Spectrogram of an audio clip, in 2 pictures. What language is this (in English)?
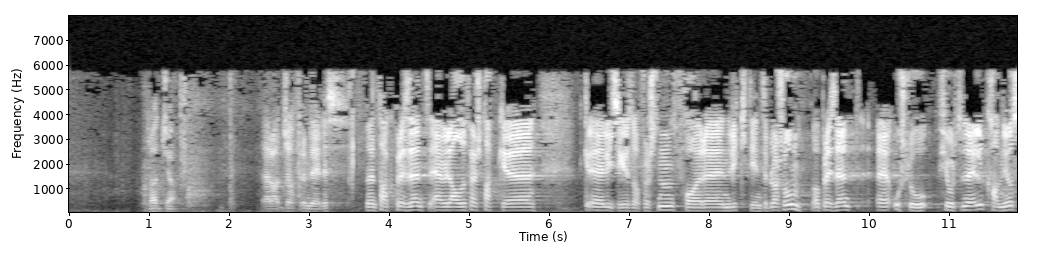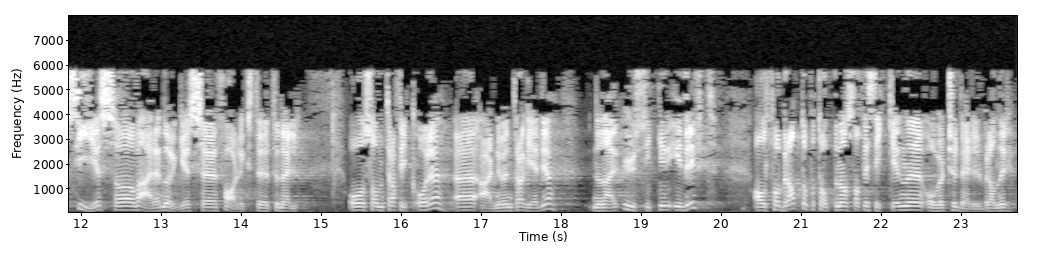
Norwegian Bokmål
